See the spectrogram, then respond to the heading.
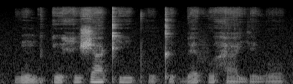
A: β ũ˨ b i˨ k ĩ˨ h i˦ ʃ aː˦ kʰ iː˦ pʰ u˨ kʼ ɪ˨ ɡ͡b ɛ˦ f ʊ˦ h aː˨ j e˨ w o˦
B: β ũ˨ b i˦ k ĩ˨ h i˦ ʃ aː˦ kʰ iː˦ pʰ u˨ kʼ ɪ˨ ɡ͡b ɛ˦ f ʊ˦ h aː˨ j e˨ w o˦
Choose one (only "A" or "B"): A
